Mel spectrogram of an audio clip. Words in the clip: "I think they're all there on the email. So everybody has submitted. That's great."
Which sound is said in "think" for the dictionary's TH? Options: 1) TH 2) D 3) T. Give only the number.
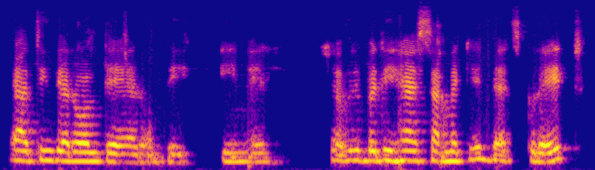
3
